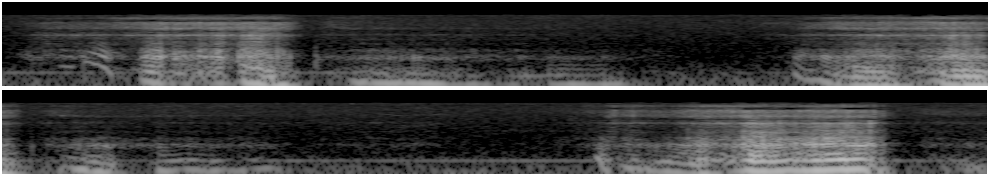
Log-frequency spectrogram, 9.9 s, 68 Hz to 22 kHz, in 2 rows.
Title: 🐽 本日のイビキ / Snoring Sleep Sound 2025/02/26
